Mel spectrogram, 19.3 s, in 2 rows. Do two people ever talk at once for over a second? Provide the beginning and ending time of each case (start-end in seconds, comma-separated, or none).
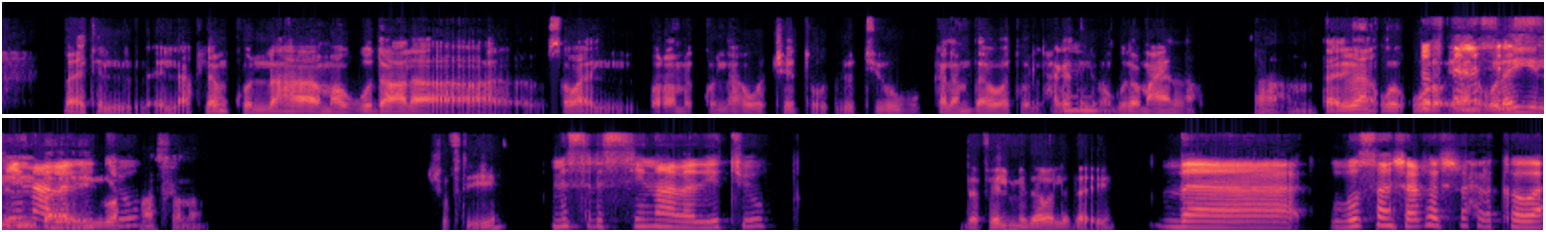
8.9-10.5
